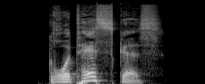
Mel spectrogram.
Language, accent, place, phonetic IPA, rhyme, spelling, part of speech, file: German, Germany, Berlin, [ɡʁoˈtɛskəs], -ɛskəs, groteskes, adjective, De-groteskes.ogg
- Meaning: strong/mixed nominative/accusative neuter singular of grotesk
